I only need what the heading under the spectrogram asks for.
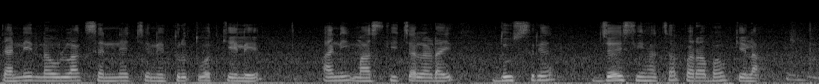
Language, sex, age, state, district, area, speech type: Marathi, male, 18-30, Maharashtra, Thane, urban, read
